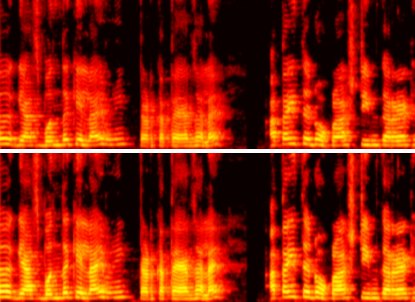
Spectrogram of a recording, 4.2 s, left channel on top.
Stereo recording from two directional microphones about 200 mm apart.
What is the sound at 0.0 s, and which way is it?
Speech, 10° right (ahead or behind).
